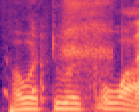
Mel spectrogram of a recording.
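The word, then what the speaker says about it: Pōhutukawa: It's the Poutukawa. Poutukawa. – That is the correct pronunciation if everyone's...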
